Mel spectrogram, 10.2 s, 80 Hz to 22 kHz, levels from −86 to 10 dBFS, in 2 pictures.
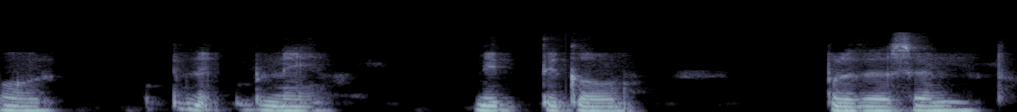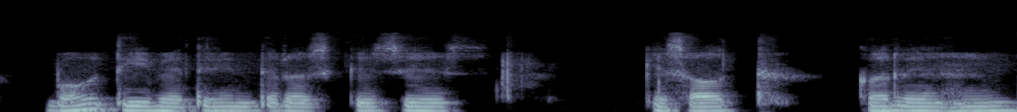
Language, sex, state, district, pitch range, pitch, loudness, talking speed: Hindi, male, Chhattisgarh, Korba, 115-120 Hz, 115 Hz, -25 LUFS, 95 wpm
